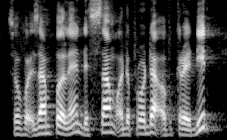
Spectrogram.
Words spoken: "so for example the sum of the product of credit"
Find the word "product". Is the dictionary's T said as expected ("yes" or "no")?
no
